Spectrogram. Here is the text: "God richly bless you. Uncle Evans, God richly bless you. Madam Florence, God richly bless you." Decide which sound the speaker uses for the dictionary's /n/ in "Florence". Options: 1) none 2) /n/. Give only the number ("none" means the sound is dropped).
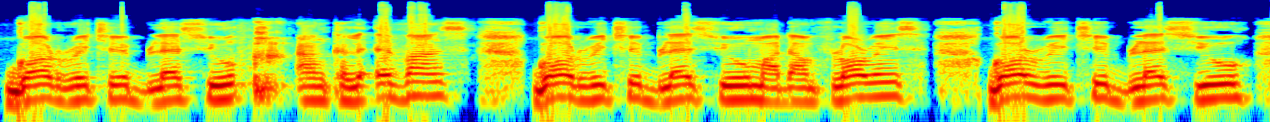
2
